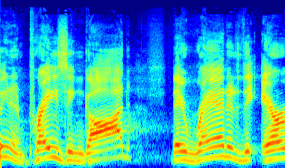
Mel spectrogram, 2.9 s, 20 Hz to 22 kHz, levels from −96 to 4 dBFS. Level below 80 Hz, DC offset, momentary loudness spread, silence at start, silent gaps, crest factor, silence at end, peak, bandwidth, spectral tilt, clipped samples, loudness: -76 dBFS; under 0.1%; 8 LU; 0 s; none; 16 dB; 0 s; 0 dBFS; 17.5 kHz; -3.5 dB/octave; under 0.1%; -17 LUFS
